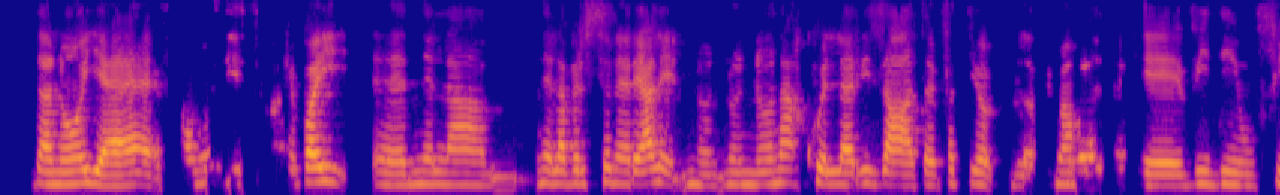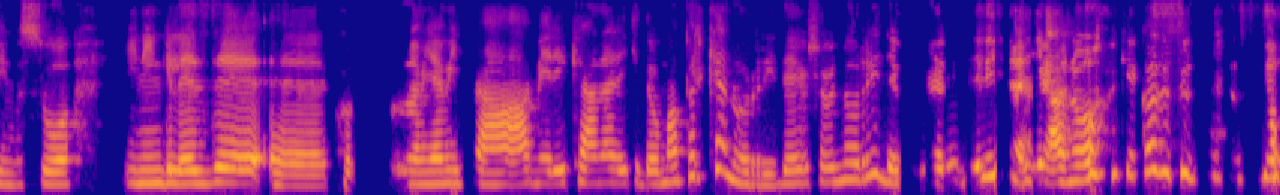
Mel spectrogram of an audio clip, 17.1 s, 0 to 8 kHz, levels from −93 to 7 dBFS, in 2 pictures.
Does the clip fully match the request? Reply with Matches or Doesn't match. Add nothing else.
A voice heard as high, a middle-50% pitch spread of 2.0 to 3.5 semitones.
Matches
